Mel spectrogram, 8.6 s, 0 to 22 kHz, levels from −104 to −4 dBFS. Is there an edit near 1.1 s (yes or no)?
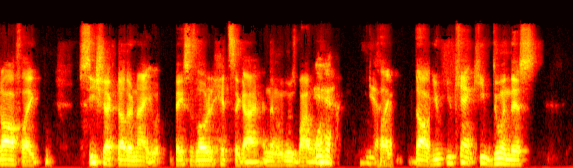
no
